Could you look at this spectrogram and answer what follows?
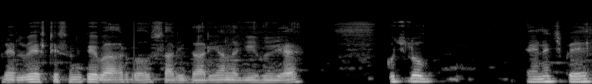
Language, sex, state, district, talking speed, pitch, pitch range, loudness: Hindi, male, Bihar, Begusarai, 150 wpm, 120 Hz, 105-170 Hz, -24 LUFS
